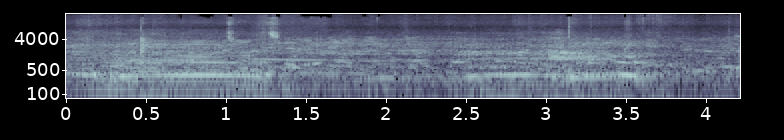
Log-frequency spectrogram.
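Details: At a cattle market where Sahiwal calves are being haggled over, two sustained, even-pitched moos lasting about a second each, separated by a short gap, with people talking loudly around them.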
